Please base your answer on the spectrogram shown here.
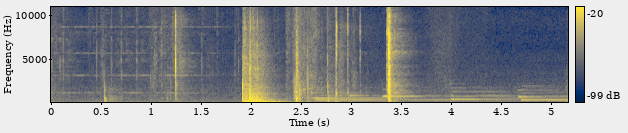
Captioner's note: door opening, closing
